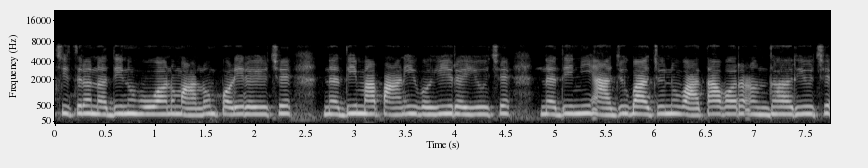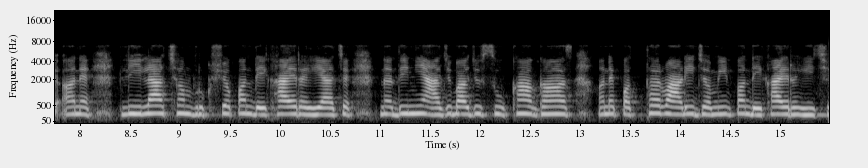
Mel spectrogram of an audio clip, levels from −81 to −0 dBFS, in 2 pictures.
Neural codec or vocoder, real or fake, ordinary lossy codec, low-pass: codec, 16 kHz, 16 kbps, FunCodec, trained on Chinese and English, 50 frames a second; fake; Opus, 32 kbps; 7.2 kHz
